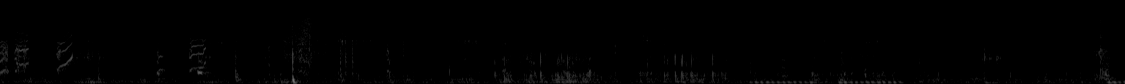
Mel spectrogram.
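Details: Tiny newborn kittens, hungry, then drinking milk from their mother; a couple of high thin rising meows early, followed by soft low purring rumbles and suckling clicks.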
